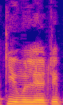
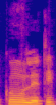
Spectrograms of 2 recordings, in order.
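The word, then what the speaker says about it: cumulative: ওকে, বা কিউমুলেটিভ তুমি যেটাই বলো, অ্যাকচুয়াল উচ্চারণ হচ্ছে কুমুলেটিভ ফ্রিকোয়েন্সি। তো আমরা এখন বের করবো এখানে ক্রমযোজিত গণসংখ্যা, যেটা আমাদের উত্তর, ক্রমযোজিত গণসংখ্যা।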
